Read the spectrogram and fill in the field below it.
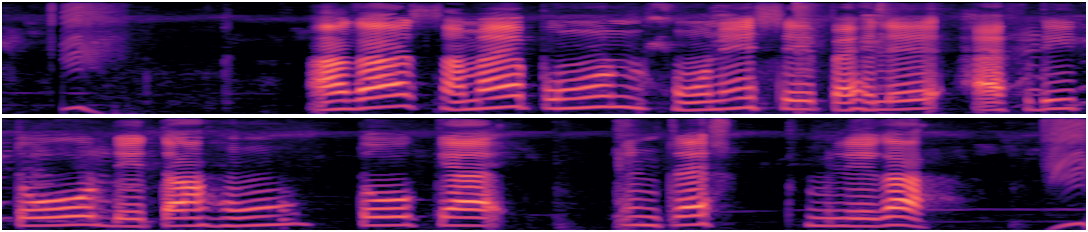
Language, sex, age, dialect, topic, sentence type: Hindi, female, 41-45, Garhwali, banking, question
